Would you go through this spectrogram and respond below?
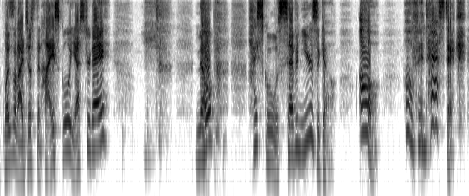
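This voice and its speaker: A man in his twenties with a relatively deep voice, hosting a casual chat podcast and teasing his co-hosts with frequent laughter. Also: very animated, slow, long pauses. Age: 20s. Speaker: podcast host.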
